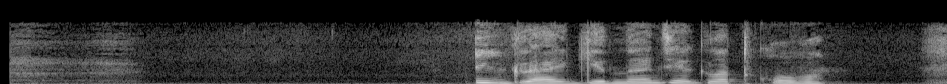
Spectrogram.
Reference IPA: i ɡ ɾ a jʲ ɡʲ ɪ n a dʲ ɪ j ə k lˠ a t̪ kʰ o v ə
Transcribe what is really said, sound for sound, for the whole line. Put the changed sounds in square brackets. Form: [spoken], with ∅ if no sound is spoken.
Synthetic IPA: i ɡ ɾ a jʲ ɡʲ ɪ n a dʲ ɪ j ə [ɡ] lˠ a t̪ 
